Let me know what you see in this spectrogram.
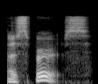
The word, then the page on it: asperse: British English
